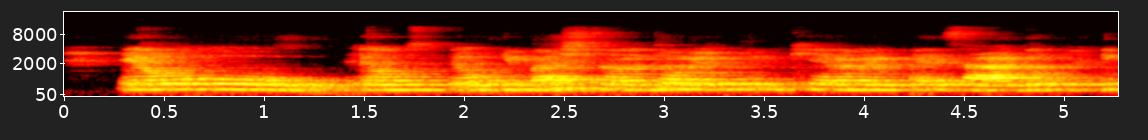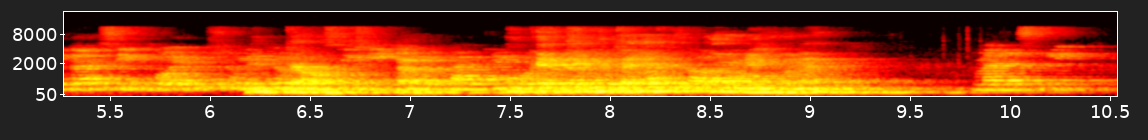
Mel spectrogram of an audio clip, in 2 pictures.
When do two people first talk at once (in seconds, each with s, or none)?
6.2 s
